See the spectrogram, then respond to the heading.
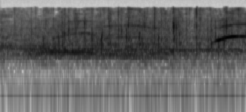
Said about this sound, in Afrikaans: Vrydag breek aan en die gehoor sit reg in die skoolsaal. Hulle wag vir die gordyn om oop te gaan. Toe dit gebeur, klap almal hande.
